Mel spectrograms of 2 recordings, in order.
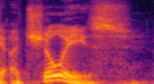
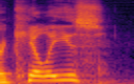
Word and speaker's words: Achilles: Okay, Achilles. Or is it a hard C or a soft C? – I guess I make it a K, but... – Okay. Achilles or Achilles, he waits for you, a great big dog.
